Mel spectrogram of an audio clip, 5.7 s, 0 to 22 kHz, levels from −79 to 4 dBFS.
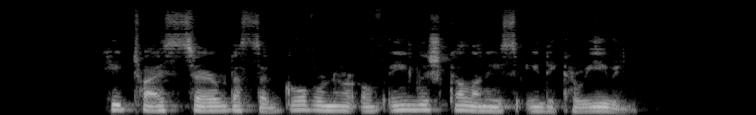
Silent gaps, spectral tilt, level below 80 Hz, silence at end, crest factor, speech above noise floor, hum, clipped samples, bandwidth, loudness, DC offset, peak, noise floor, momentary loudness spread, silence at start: none; -6 dB/octave; -66 dBFS; 0.9 s; 16 dB; 50 dB; none; under 0.1%; 16 kHz; -28 LUFS; under 0.1%; -12 dBFS; -77 dBFS; 5 LU; 0.8 s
